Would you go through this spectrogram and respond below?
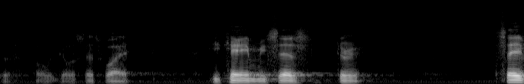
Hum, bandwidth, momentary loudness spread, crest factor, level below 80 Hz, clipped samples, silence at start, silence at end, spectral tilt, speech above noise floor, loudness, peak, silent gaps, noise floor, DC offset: none; 6.2 kHz; 23 LU; 24 dB; -60 dBFS; under 0.1%; 0.85 s; 0 s; -8.5 dB/octave; 45 dB; -25 LUFS; -4 dBFS; none; -68 dBFS; under 0.1%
